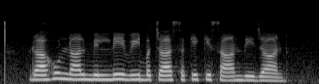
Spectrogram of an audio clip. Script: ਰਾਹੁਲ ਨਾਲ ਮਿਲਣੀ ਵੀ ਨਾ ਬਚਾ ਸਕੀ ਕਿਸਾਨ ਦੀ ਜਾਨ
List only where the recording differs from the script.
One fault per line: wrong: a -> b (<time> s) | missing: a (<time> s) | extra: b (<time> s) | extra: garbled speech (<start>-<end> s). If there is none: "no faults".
missing: ਨਾ (1.4 s)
